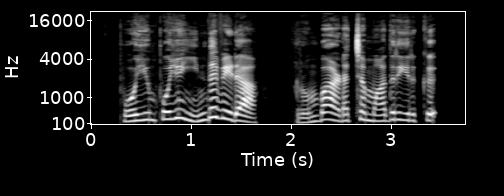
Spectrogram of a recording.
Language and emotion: Tamil, sad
